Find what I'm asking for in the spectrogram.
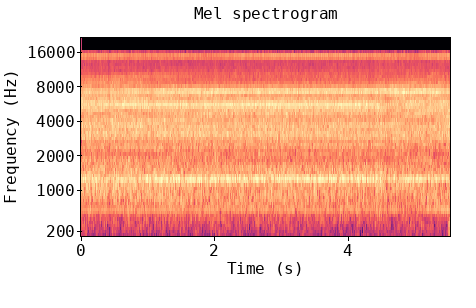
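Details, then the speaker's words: Small angle grinder that crackled from an armature fault, after scraping the armature with a tool made from a bicycle spoke: steady high whine and hiss, no crackle, running normally. "Baiklah, teman-teman. Suaranya sekarang normal, bagus."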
